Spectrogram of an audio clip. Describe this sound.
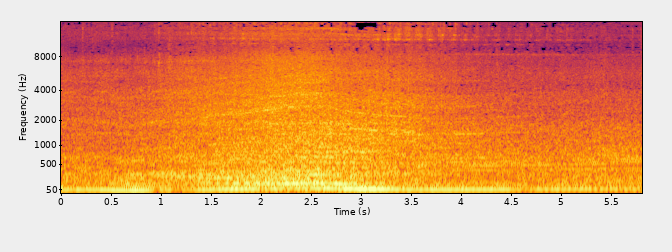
Soundscapes > Urban
City bus engine and passenger transport vehicle. Low-frequency diesel engine rumble. Air-brake hiss during stopping, subtle vibrations from the chassis, tire noise rolling over asphalt. Occasional mechanical rattling and distant urban ambience such as traffic and wind. Recorded on iPhone 15 in Tampere. Recorded on iPhone 15 outdoors at a city bus stop on a busy urban street. Used for study project purposes.
public, bus, transportation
